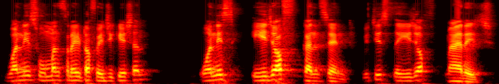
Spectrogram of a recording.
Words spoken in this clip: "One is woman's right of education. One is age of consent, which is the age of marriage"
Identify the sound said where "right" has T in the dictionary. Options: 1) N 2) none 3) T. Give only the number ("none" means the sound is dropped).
3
